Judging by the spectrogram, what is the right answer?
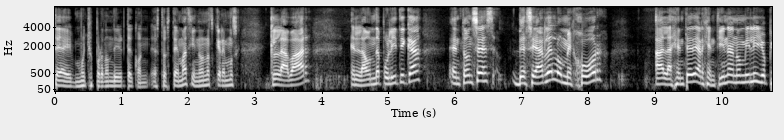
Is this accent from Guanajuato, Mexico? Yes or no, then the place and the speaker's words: no; Guadalajara, Jalisco, Mexico; que yo soy de Guadalajara, ¿no?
